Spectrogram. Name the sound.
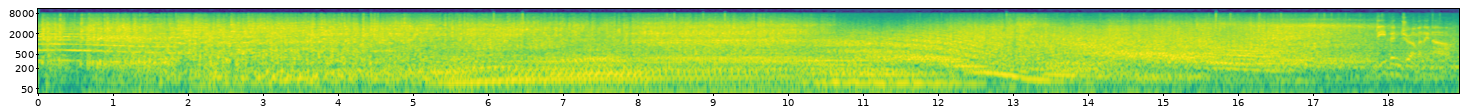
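WWII fighter aircraft engines, Mustangs and Messerschmitt 109s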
